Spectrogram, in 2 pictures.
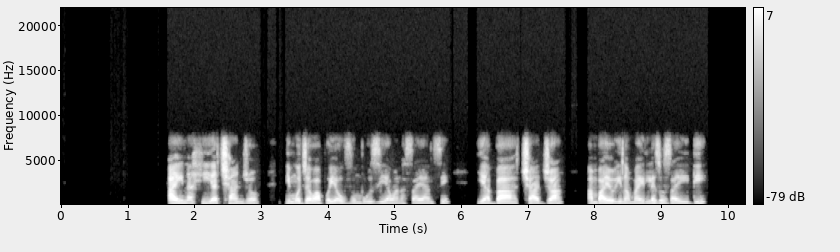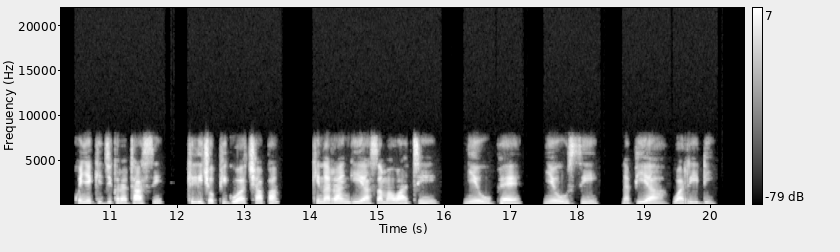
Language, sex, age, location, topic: Swahili, female, 25-35, Nairobi, health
